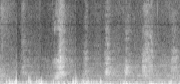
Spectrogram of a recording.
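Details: Pet dog Alfie 'talking' after being told to play dead: a close, rapid series of grumbling, whiny vocal pulses about every quarter second, with one brighter, higher-pitched burst near the start, and no speech over it.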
